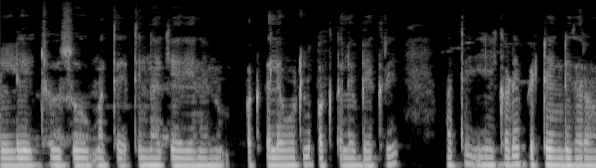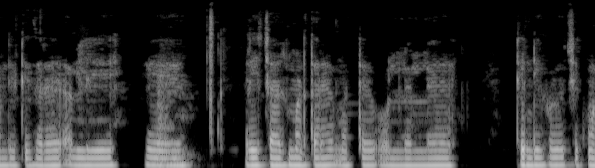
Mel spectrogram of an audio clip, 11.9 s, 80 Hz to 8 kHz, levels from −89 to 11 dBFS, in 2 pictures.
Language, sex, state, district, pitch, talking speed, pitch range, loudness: Kannada, male, Karnataka, Chamarajanagar, 130 Hz, 140 wpm, 130-135 Hz, -21 LUFS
